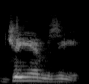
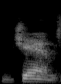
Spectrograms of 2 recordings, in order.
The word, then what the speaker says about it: JMZ: they think that it's jmz it's not jmz it's jams and jams the letters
